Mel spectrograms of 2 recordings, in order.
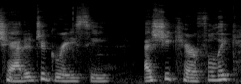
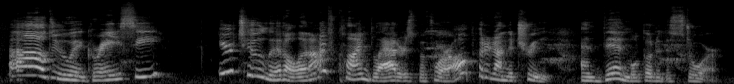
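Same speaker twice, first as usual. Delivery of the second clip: put-on high, bossy little girl voice; Greta, boastful child; 4 semitones higher, 4 dB louder than usual. Big sister boasting to Gracie, high and bossy. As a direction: show off being taller.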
